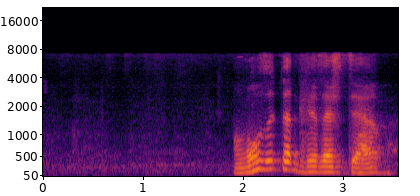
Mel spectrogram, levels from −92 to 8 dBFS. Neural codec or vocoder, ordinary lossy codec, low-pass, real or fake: codec, 24 kHz, 0.9 kbps, WavTokenizer, medium music audio release; none; 7.2 kHz; fake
